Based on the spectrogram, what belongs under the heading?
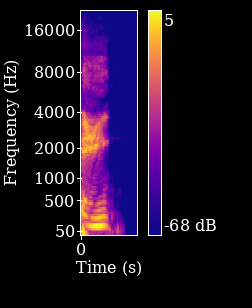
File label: BASS FX, Vocal Planet, Jazz FX; Spectrasonics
